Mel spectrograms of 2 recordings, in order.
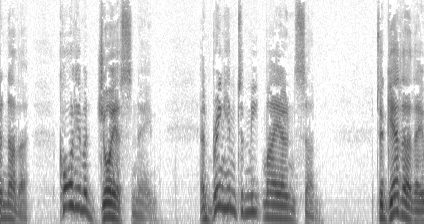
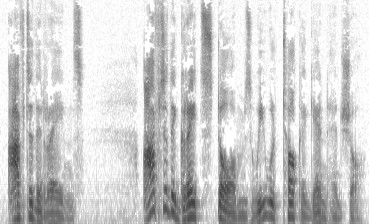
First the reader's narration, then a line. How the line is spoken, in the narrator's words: Butzo said quietly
